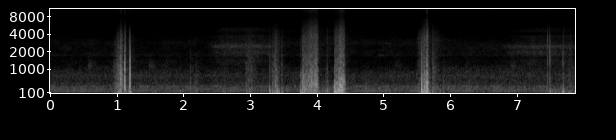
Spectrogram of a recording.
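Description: A person sniffing and breathing sharply through the nose close to the microphone, in about seven short puffs, over a faint steady hum.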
